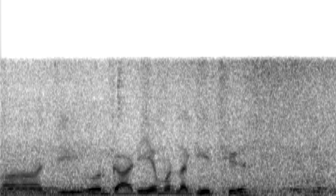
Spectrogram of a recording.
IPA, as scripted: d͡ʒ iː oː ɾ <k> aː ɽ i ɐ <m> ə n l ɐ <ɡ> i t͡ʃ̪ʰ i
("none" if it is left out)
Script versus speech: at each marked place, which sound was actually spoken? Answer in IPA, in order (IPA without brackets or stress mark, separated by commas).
ɡ, m, ɡ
